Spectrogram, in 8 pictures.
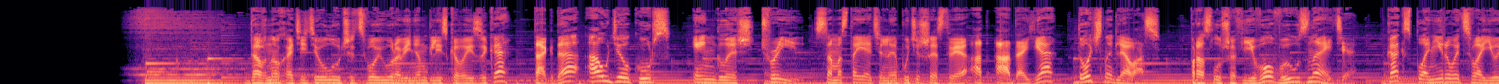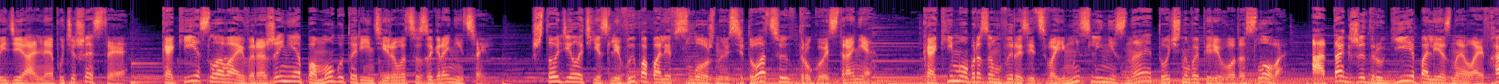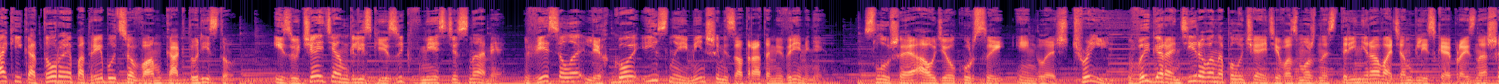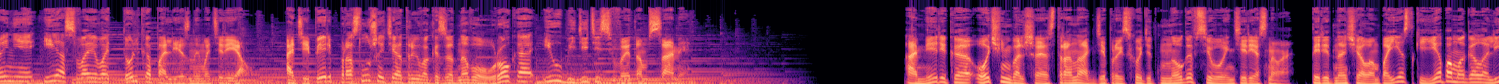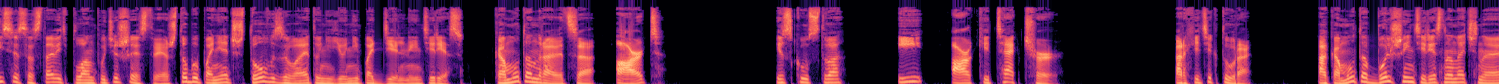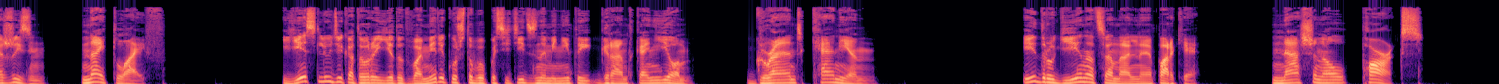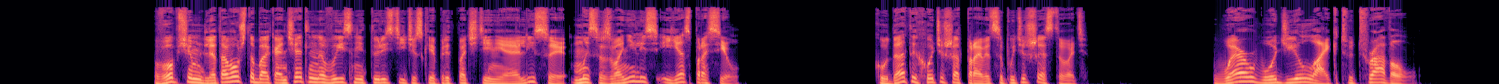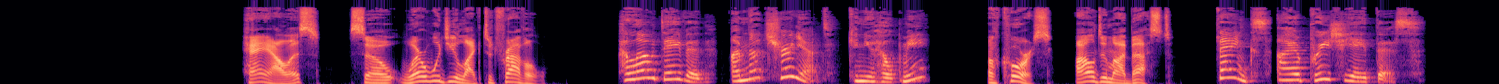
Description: Аудиокнига Английский язык. Аудиосериал-самоучитель English Tree. Путешествие от А до Я | Библиотека аудиокниг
